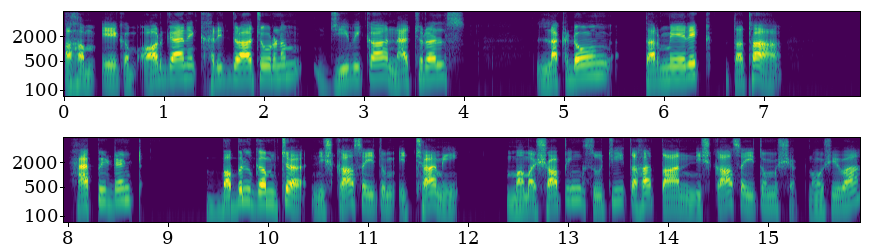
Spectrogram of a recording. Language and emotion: Sanskrit, neutral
